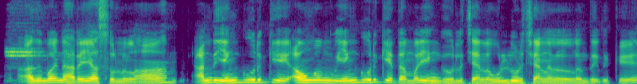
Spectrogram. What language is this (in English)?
Tamil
